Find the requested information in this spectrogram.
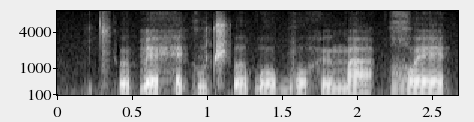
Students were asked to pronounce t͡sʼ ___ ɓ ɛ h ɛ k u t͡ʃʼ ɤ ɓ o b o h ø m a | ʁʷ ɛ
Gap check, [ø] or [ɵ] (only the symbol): ɵ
